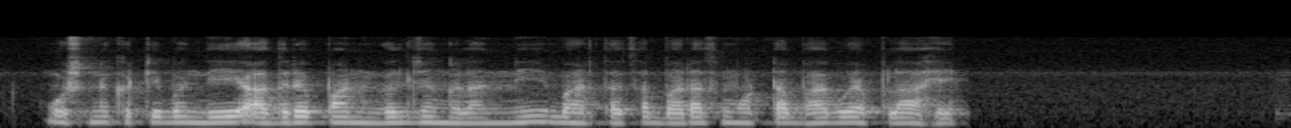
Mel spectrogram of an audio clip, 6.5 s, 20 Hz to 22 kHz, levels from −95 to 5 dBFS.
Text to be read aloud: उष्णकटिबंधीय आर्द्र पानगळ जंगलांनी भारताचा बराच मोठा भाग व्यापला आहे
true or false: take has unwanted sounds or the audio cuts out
false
